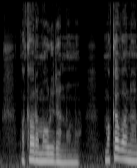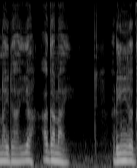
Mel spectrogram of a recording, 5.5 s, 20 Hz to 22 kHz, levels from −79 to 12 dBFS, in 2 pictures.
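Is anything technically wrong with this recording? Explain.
No, nothing in this speech recording points to a technical fault; the signal stays intact and consistent throughout.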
